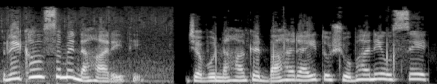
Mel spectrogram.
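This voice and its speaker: A woman's voice: mid-range voice, animated, measured pace, darkish tone. A woman reading a scripted, dramatic story as its narrator.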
